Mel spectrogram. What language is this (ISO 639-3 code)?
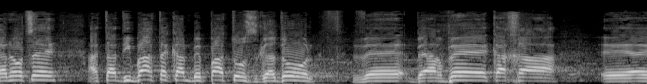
heb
